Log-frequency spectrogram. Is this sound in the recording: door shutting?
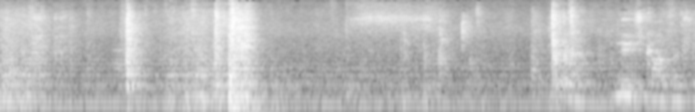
yes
